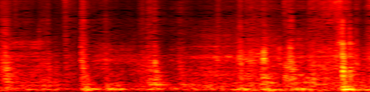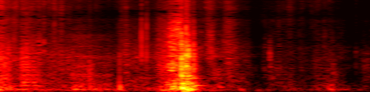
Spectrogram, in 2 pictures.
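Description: A plastic snow shovel scrapes and thuds against packed snow.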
